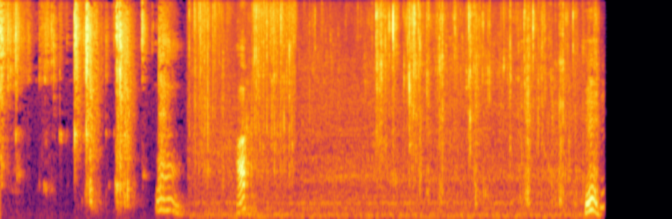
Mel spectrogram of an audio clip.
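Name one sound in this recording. A man and a woman bite and chew crunchy food close by.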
